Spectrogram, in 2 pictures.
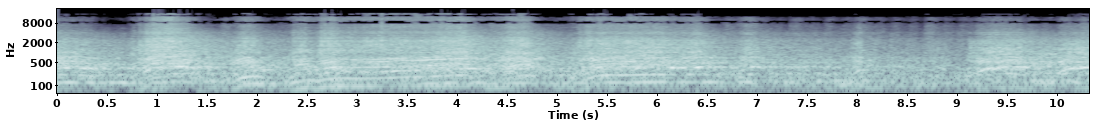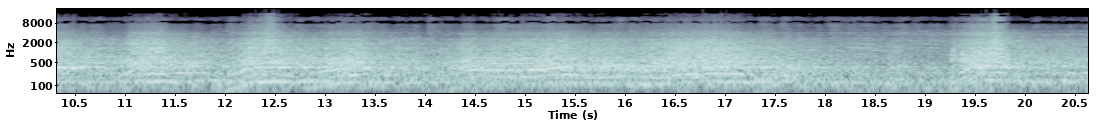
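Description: A monster truck lands hard with a thud.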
